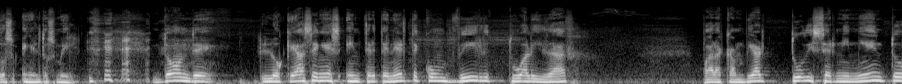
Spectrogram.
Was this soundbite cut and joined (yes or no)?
no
